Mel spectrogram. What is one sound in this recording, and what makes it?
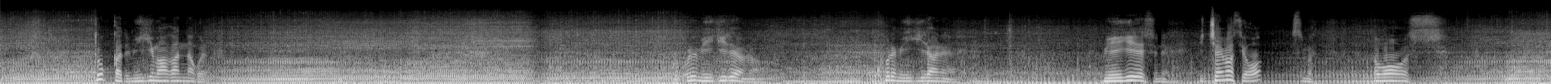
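A motorcycle engine revs up and down with rising and falling pitch.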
